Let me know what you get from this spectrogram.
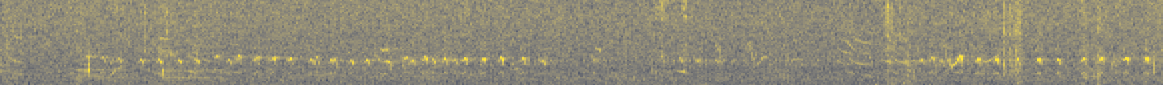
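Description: A bird calling in two runs of rapid, evenly spaced high chirps, faint, over a low steady rumble from distant diesel locomotives.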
